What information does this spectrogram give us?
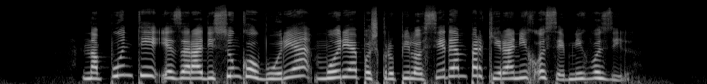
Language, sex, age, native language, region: Slovenian, female, 18-29, Slovenian, Savinja region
